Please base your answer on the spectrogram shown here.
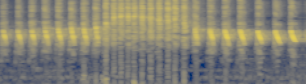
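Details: Kapas tembak singing nonstop, a lure recording for forest trapping: rapid repeated chirps throughout, speeding into a dense buzzy rattle in the middle before slowing back to separate sharp notes.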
